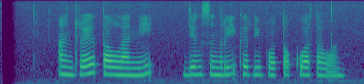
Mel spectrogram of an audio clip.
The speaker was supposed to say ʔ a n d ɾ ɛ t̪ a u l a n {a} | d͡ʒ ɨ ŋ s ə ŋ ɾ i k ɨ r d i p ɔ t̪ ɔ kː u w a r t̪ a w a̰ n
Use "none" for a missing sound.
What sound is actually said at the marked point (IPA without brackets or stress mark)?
i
